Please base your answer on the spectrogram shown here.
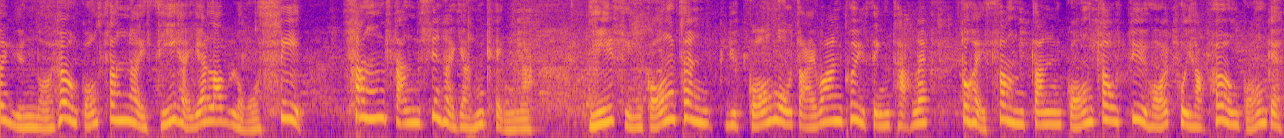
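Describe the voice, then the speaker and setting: A woman's voice: on the high side, noisy background. An actress playing a dismayed, plain-speaking woman neighbour in a satirical radio drama, in Hong Kong Cantonese.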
